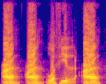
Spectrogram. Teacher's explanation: Далее стоит буква айн с фатхой. Фатху произносим через гортань, то есть а, а, ва фир, а.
